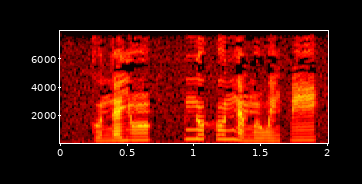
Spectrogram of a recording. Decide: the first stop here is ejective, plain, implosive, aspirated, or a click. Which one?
plain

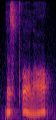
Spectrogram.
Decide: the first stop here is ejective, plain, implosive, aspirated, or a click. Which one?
ejective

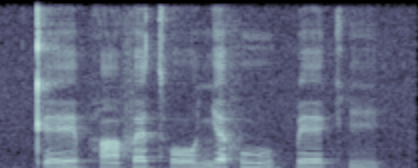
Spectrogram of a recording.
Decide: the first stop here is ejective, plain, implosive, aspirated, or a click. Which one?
ejective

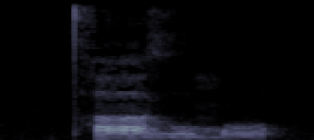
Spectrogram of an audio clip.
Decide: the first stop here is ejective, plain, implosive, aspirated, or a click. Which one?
aspirated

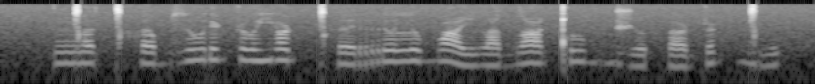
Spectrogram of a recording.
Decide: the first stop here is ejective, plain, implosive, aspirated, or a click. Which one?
click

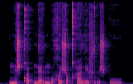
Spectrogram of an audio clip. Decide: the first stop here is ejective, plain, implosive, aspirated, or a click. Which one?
ejective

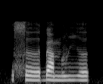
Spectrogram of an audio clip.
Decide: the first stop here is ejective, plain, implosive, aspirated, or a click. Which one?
implosive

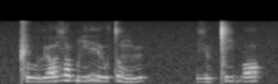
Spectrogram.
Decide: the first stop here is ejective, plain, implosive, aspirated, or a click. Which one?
click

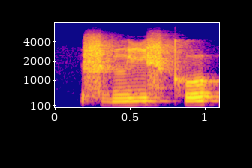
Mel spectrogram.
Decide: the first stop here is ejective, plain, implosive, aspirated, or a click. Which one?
aspirated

